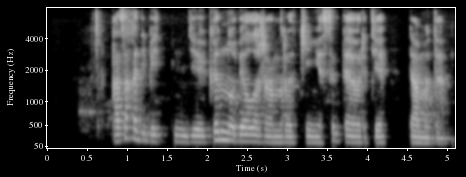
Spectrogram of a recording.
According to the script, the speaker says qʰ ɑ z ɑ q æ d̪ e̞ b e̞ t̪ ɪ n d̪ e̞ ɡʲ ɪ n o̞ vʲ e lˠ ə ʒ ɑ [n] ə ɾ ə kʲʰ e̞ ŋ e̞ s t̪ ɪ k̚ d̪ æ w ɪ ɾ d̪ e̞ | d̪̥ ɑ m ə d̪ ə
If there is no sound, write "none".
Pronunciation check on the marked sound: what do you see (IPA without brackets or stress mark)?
n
